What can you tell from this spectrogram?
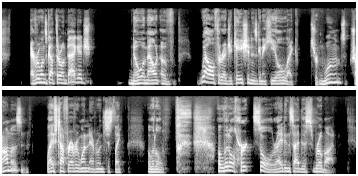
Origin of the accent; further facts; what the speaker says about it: New York City, New York, United States; I've witnessed that firsthand growing up in the Bronx among first generation families, right?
